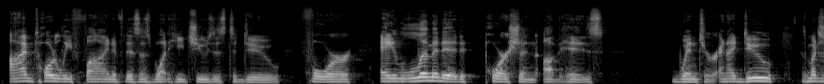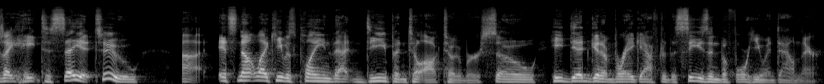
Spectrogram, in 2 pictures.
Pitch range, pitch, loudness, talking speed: 115-145 Hz, 125 Hz, -25 LUFS, 200 wpm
